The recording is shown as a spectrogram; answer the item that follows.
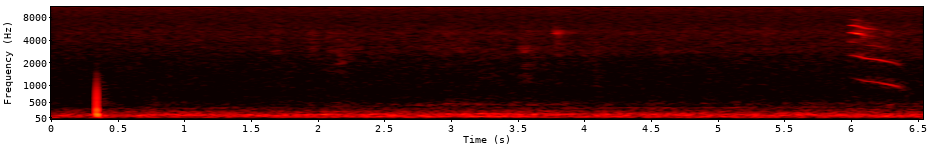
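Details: Newly abandoned tiny kitten calling for its mother and hungry for milk gives one short, high, falling meow near the end, after a sharp click, with a constant low hum throughout.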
